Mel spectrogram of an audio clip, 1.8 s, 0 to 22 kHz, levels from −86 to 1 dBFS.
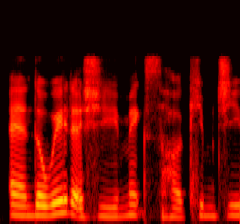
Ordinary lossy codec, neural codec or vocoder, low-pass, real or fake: none; codec, 16 kHz, 4 kbps, X-Codec, HuBERT features, trained on LibriSpeech; none; fake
